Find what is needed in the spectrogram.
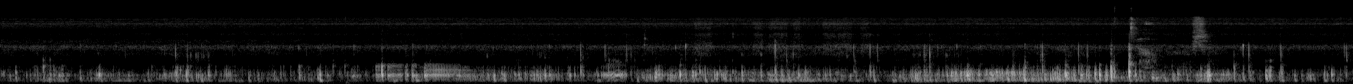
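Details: Woman's own stomach recorded: continuous bubbling, gurgling rumbles with brief hissy clicks; active, noisy bowel sounds, normal stomach gurgling (borborygmi).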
